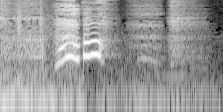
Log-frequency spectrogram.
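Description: A woman gasping and crying out in alarm: two short, sharp cries with rising-then-falling pitch about half a second in, then a fainter one.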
